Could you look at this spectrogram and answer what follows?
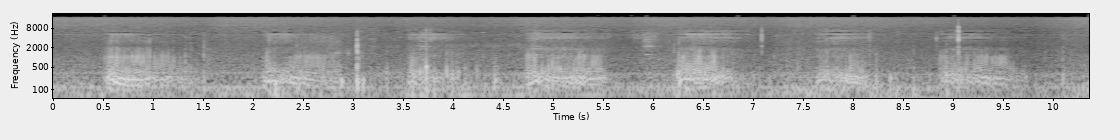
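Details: Sleeping baby boy snoring: soft, rattly snores with each breath, about 40 a minute, over a steady background hum.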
